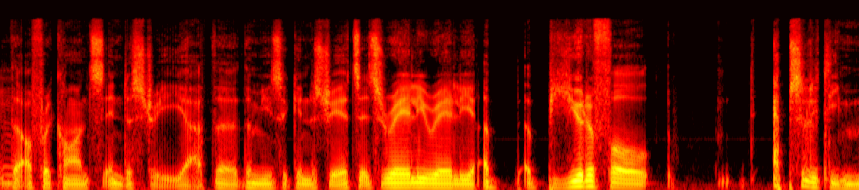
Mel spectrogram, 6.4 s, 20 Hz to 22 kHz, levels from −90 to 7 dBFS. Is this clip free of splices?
no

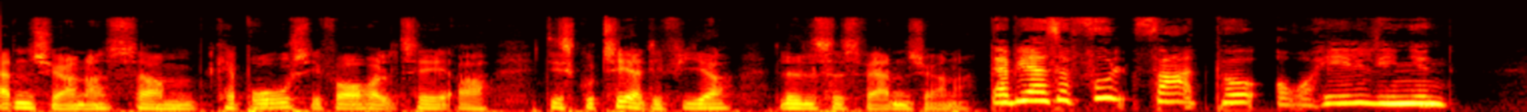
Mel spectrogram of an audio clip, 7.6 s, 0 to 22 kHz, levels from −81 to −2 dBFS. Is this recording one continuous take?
no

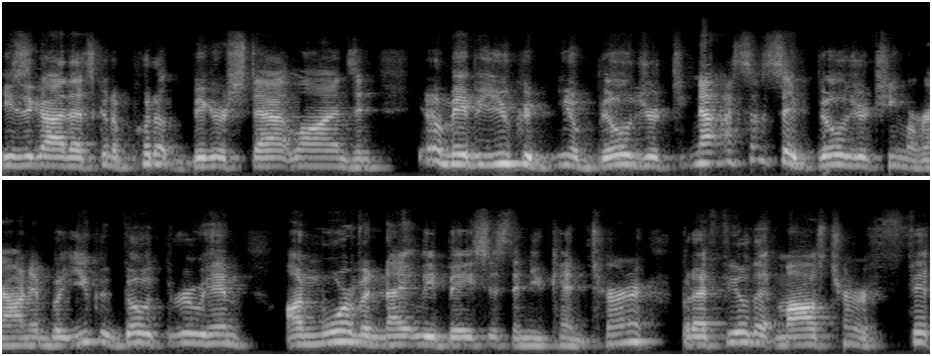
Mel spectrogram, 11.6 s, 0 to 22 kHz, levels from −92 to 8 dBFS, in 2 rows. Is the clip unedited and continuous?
yes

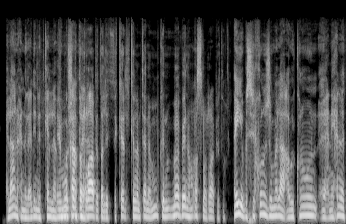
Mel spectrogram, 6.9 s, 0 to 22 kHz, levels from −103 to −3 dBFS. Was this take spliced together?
no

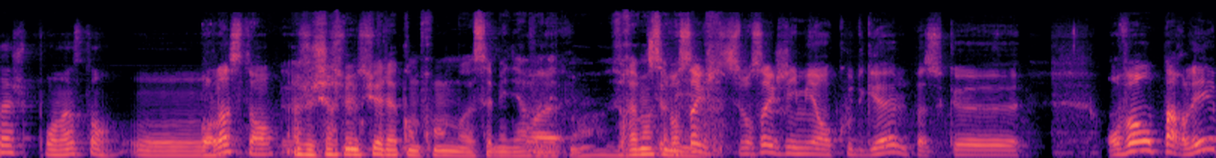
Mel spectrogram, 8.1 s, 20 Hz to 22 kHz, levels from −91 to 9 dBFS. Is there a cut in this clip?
yes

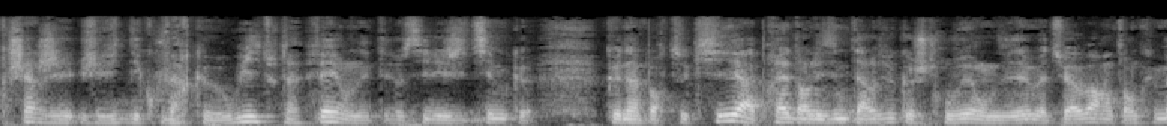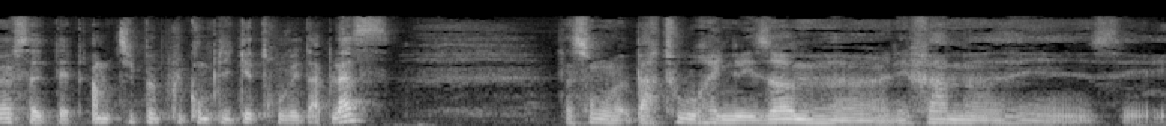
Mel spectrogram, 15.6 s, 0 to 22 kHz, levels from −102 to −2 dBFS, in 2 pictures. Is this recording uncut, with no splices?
yes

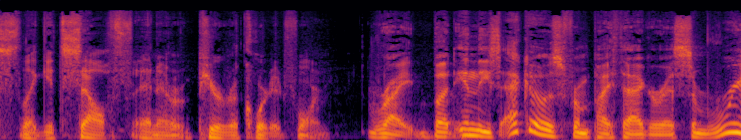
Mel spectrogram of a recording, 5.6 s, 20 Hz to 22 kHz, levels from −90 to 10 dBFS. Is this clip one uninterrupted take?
yes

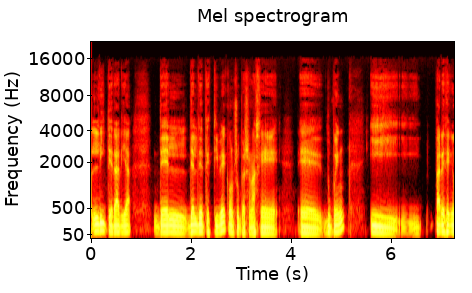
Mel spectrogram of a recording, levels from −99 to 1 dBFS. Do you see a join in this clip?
no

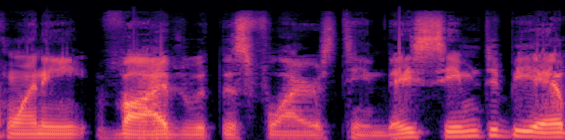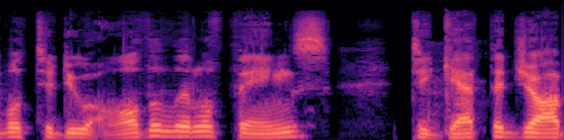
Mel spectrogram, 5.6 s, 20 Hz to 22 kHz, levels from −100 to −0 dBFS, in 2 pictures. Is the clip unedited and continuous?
yes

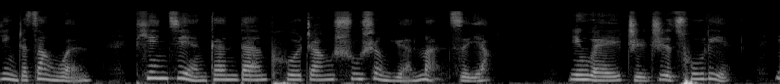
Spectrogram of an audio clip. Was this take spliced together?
no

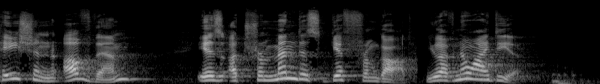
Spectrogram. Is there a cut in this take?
yes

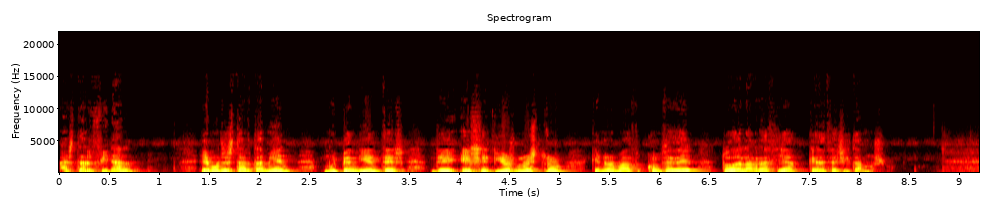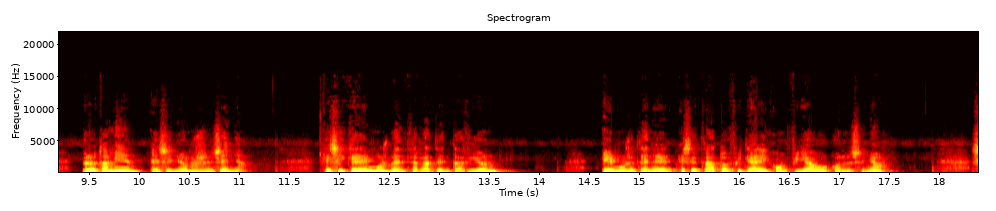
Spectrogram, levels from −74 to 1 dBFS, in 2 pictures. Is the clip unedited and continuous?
no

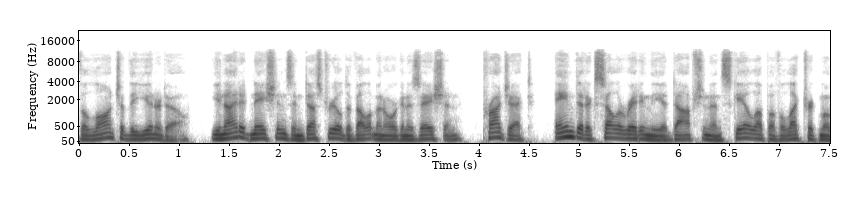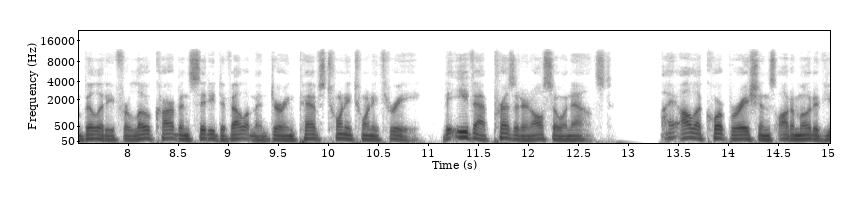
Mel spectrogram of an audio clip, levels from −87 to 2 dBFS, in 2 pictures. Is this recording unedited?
yes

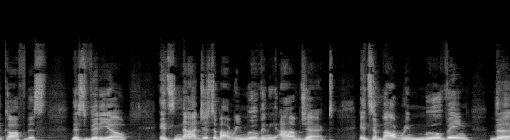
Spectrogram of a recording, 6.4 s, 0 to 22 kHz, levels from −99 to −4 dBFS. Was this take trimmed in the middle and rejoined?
no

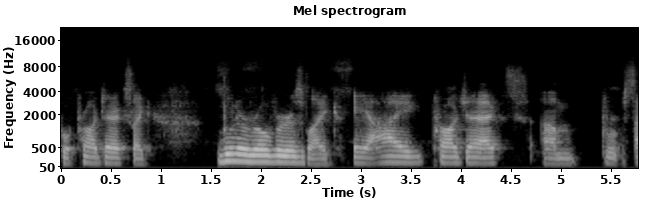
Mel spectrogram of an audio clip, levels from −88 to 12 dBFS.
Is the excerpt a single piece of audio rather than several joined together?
no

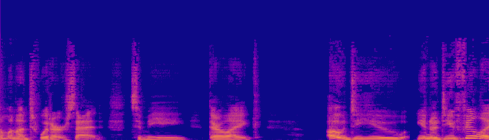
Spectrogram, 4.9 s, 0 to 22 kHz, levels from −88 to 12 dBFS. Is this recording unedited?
yes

